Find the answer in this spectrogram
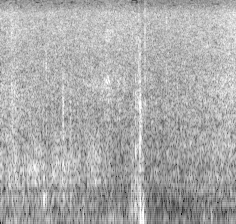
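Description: Wind noise and rustling as a hand rummages in the plastic sheeting of a high tunnel sidewall, with one sharp knock about one and a half seconds in.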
